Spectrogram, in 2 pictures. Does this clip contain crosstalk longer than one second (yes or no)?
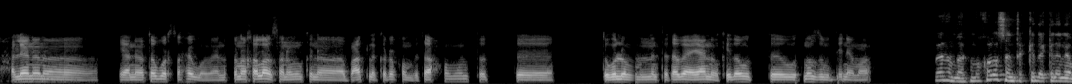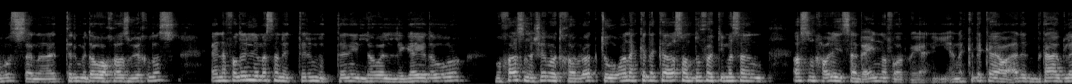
no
